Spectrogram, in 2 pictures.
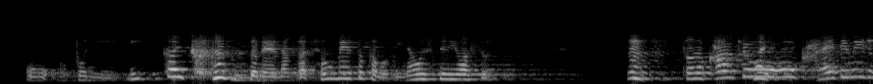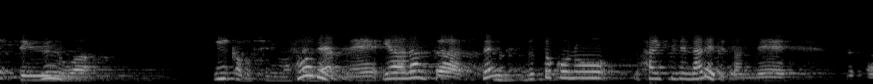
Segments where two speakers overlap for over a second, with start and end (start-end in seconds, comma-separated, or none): none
